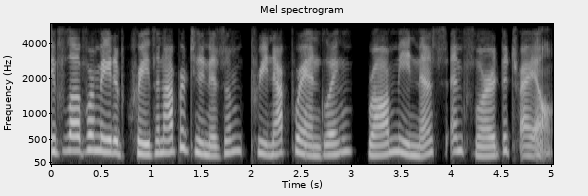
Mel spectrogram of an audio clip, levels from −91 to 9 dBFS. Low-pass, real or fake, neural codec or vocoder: 5.4 kHz; fake; autoencoder, 44.1 kHz, a latent of 192 numbers a frame, MeloTTS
